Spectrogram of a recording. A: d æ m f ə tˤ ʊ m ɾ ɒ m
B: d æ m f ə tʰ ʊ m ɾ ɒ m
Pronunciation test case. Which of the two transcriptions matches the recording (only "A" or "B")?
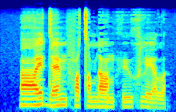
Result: A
